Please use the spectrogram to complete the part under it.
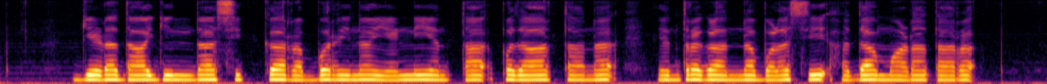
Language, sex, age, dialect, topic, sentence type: Kannada, male, 18-24, Dharwad Kannada, agriculture, statement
